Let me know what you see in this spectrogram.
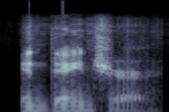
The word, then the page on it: endanger: American English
